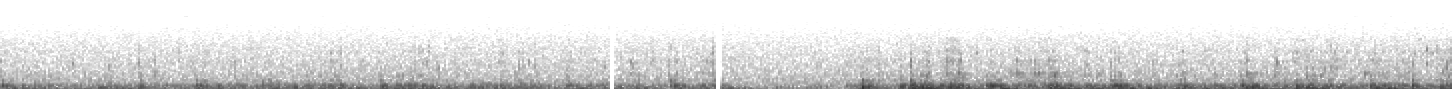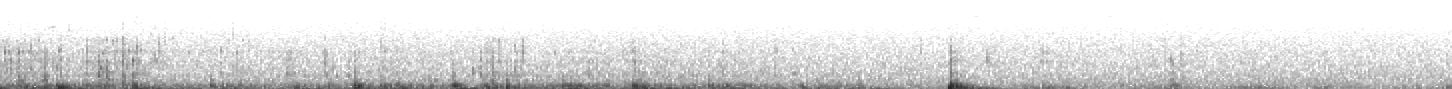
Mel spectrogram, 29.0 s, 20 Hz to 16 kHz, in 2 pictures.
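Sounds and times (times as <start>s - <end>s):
low uneven rumble: 0.0s - 29.0s.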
